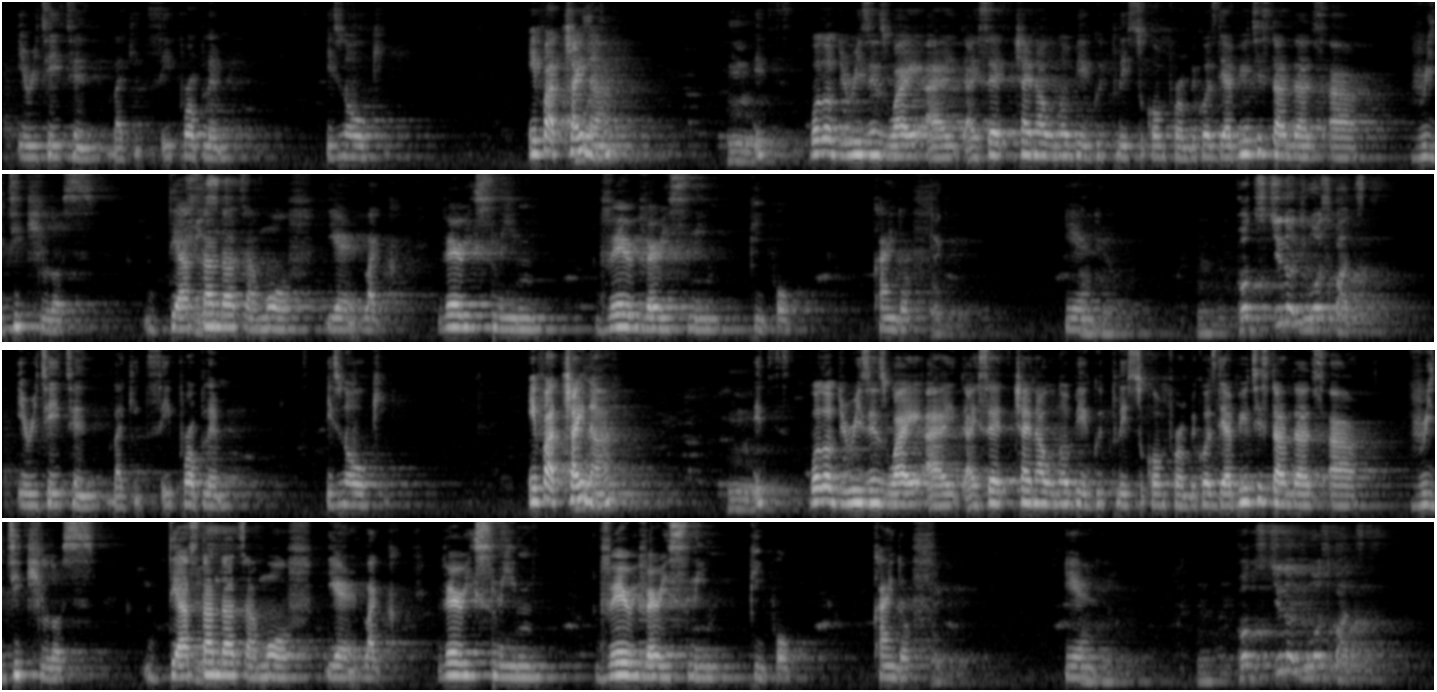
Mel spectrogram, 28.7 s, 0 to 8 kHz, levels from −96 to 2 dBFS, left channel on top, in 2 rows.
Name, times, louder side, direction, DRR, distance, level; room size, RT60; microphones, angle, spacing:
voice 1, 0.2-2.3 3.2-3.7 5.3-6.1 7.5-7.7 8.1-13.6 14.1-15.2 15.8-18.1 18.7-19.7 20.3-21.5 21.8-22.2 23.0-23.6 25.0-25.3, right 4 dB, 60° right, 12 dB, 0.9 m, -36 dB
voice 2, 7.2-7.6 16.2-16.5 23.6-23.8 25.1-25.5 26.3-27.9, left 2 dB, 45° left, 4 dB, 4.0 m, -45 dB
27.0 x 23.0 x 8.3 m, 1.3 s
head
